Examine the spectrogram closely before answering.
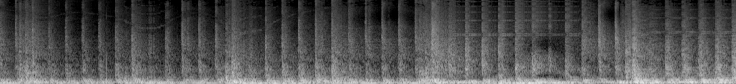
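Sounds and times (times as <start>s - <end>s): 
tight step loop with chorus and phaser: 0.2s - 7.2s.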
